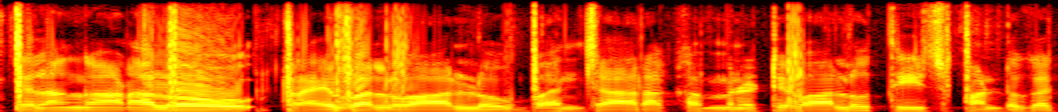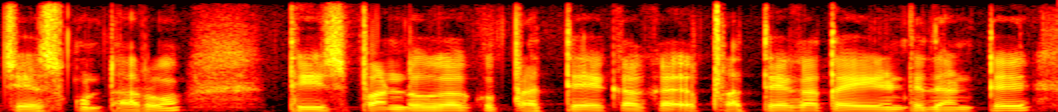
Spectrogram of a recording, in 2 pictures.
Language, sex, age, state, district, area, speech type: Telugu, male, 18-30, Telangana, Sangareddy, rural, spontaneous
